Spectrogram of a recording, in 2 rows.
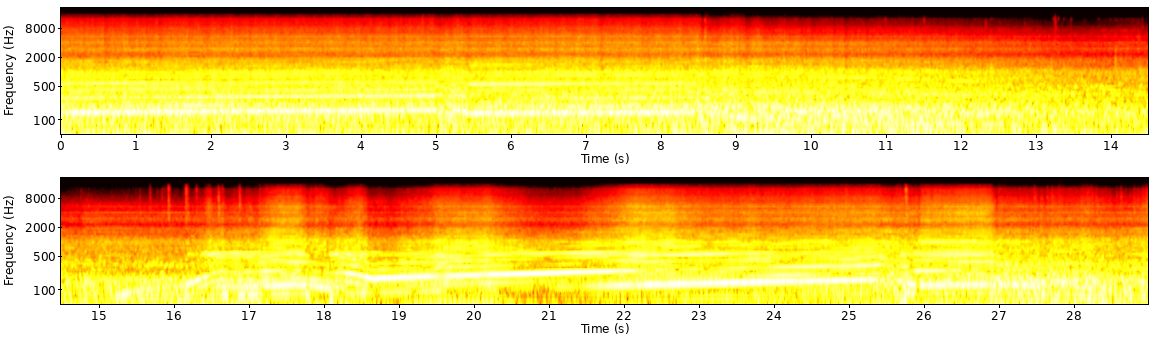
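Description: Datsun 260Z's straight-six engine heard from inside the cabin at speed on a track lap: running high with an upshift about five seconds in, dropping off about halfway with quick falling-and-rising revs on the downshifts, then climbing again through the gears with shifts near the end.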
